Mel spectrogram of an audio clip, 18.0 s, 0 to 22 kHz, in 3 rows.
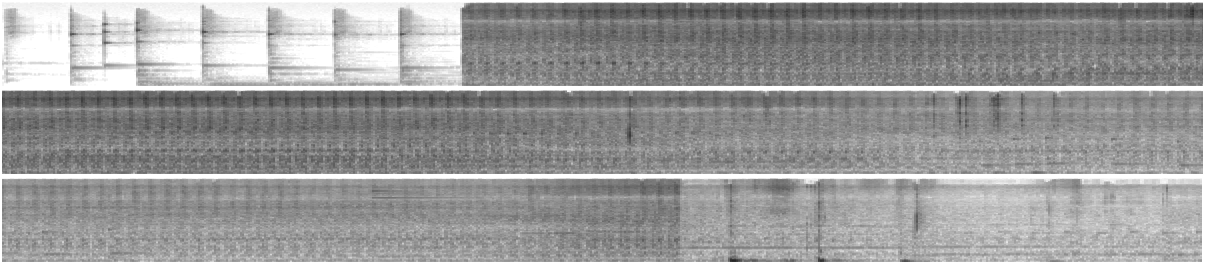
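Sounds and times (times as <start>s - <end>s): washing machine rattling and knocking: 2.3s - 13.8s, 15.6s - 16.6s.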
